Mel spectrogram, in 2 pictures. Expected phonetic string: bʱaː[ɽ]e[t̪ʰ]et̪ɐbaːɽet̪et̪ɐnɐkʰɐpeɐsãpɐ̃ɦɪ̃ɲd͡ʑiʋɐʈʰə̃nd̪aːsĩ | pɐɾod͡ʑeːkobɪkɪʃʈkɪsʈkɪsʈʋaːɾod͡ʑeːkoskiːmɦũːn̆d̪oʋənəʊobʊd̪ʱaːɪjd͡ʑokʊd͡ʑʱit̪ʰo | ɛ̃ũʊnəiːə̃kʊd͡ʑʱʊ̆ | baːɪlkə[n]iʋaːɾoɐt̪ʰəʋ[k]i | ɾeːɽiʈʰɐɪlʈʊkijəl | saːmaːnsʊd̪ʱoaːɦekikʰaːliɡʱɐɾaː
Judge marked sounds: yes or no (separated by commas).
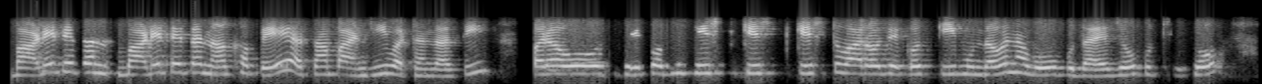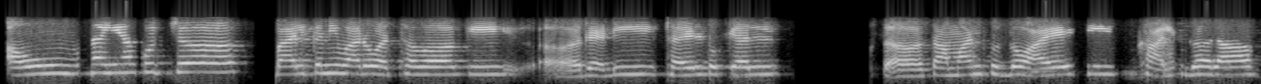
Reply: yes, no, yes, yes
